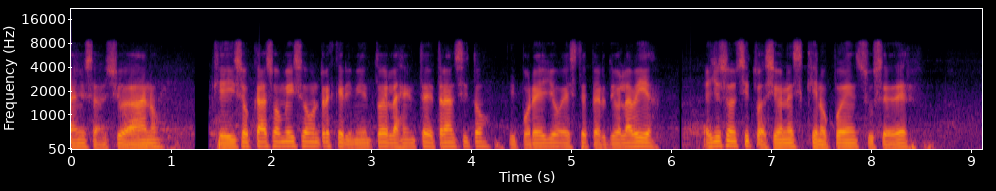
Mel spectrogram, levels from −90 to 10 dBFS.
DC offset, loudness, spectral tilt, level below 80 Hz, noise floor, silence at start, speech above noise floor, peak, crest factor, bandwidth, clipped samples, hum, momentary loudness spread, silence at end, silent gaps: under 0.1%; -19 LUFS; -6.5 dB/octave; -48 dBFS; -47 dBFS; 0 s; 29 dB; -4 dBFS; 16 dB; 8.8 kHz; under 0.1%; none; 8 LU; 0.5 s; 1.23-1.37 s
